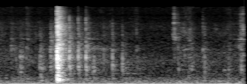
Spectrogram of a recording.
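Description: Hard plastic Nerf blaster parts being handled: one sharp click about half a second in, then a few faint small clicks, as a folding grip is fitted onto a Nerf Stryfe.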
